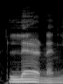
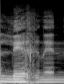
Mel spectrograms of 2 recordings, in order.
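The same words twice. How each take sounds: First: لرنن with a light R, no throaty gh; correct German R. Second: لغنن with a guttural "gh" for the R; wrong throaty R. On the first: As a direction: model لرنن, "lernen", without scraping. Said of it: "یه ری درش هست". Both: Shown as a demonstration.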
